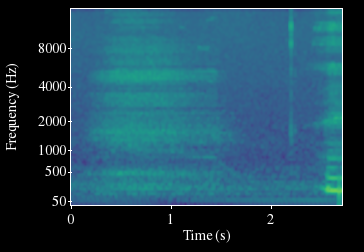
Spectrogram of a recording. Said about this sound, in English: And slowly exhale.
